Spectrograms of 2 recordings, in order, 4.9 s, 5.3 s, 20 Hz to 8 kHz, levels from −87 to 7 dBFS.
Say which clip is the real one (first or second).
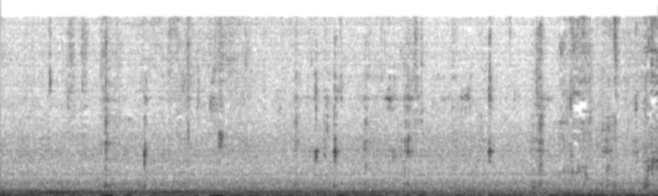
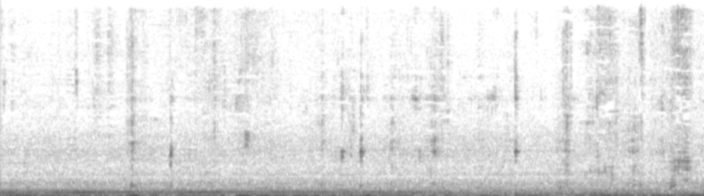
second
